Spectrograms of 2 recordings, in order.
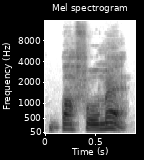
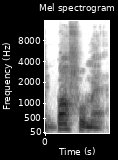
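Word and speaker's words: Baphomet: the baffle mat which has to be pronounced bafoume because the knights templars they spoke french and not english so the t at the end of buffomet it's not being pronounced in french so you say buffume and ba in the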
